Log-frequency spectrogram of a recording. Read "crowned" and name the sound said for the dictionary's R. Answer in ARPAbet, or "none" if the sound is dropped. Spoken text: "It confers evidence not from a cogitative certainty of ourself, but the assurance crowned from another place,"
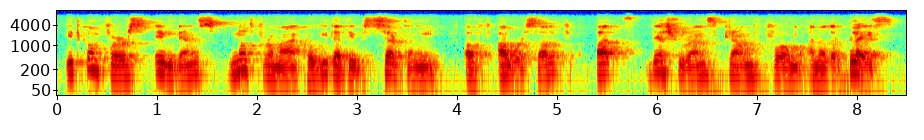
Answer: none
